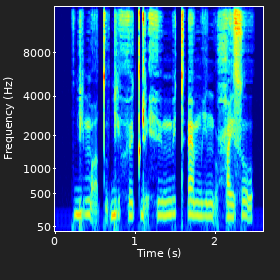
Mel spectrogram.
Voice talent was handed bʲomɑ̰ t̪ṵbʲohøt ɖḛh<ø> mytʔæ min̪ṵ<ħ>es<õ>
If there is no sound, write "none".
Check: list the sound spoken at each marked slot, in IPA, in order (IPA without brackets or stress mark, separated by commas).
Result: y, ħ, o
